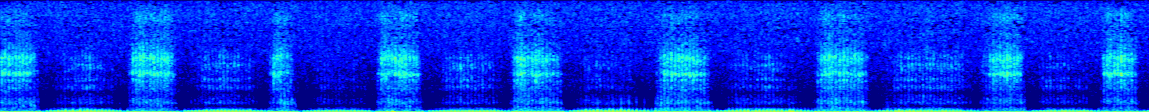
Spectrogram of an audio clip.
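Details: Domestic cat purring steadily, a deep rumbling drone with breathy hiss-like pulses every second or so as the cat breathes in and out, continuous and close throughout.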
